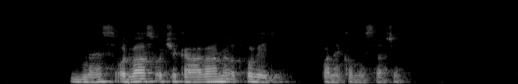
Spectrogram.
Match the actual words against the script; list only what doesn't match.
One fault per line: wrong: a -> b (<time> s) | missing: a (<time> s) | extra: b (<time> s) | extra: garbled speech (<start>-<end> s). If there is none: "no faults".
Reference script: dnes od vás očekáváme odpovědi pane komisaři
no faults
